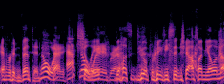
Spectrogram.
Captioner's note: laughing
